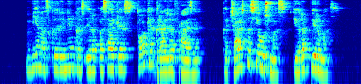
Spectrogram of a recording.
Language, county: Lithuanian, Šiauliai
